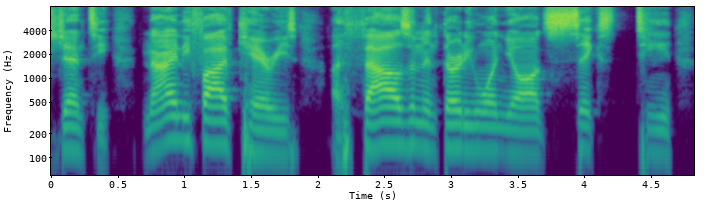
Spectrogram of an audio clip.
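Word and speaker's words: Jeanty: It's not GT. It is spelled that way, but it's Genty.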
